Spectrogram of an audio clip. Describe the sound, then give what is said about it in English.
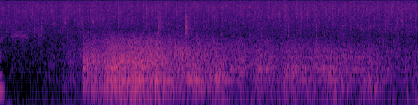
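Thunder rolls in with rain, a deep rumble that swells about a second in and lingers low and steady over a soft hiss of falling rain. “I love it when the thunder comes in.”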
